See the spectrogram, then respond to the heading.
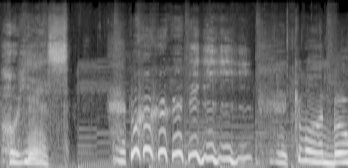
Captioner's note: giggling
